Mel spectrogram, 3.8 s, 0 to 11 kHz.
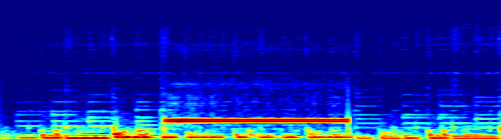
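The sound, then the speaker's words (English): A telephone line rings on an outgoing call to the MTA Bridges and Tunnels E-ZPass Service Center: one steady, mid-pitched ringback tone lasting over a second, loud above a low, busy background murmur of other sound, with no voices. “Okay, 9X strikes again. Let's try this one more time.”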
